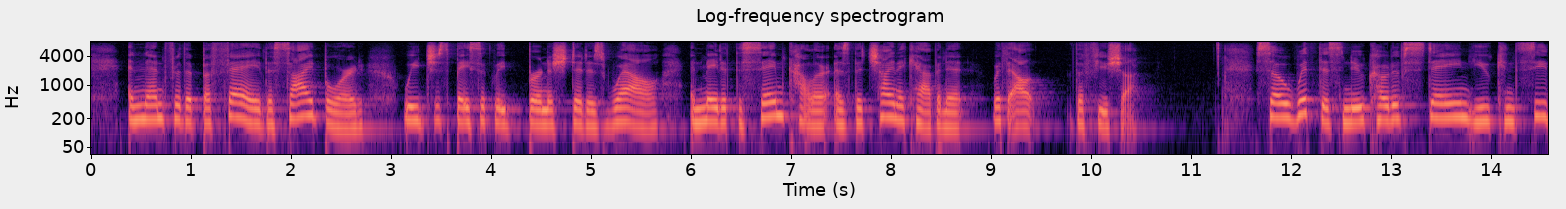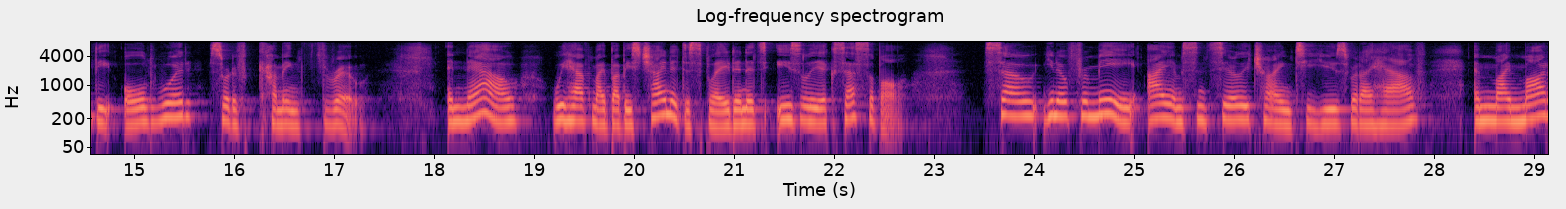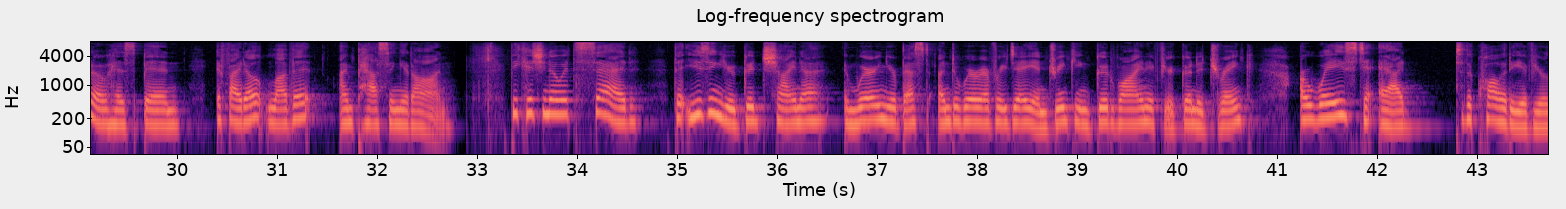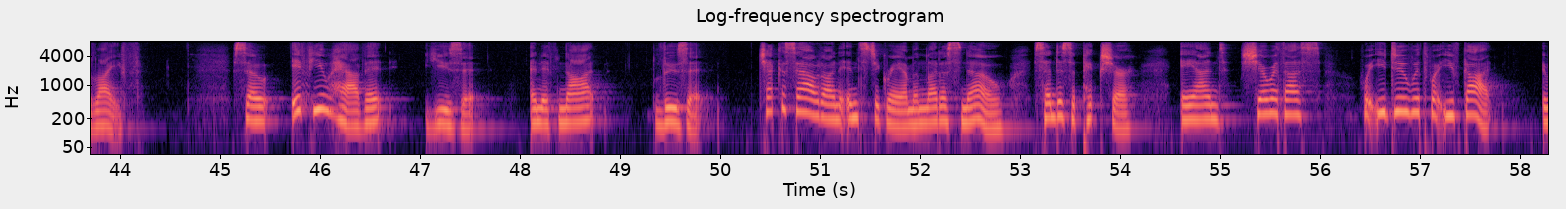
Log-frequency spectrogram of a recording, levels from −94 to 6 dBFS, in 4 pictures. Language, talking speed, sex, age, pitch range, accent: English, 160 wpm, female, 50-69, 150-195 Hz, American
